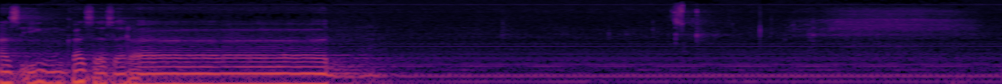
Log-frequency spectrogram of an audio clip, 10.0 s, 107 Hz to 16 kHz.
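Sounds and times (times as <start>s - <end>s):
low steady hum: 0.0s - 10.0s
exhaled breath: 7.9s - 9.8s.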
